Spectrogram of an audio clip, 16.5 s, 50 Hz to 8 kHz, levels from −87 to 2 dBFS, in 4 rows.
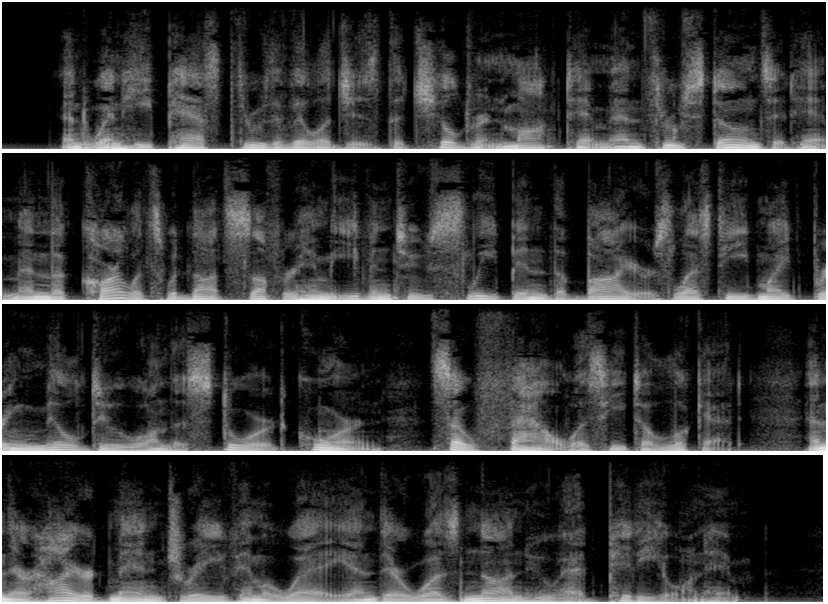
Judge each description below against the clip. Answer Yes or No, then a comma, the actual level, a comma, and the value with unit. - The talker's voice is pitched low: Yes, low, 105 Hz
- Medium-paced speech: No, fast, 220 wpm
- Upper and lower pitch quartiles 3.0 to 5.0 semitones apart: Yes, average, 3.4 semitones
